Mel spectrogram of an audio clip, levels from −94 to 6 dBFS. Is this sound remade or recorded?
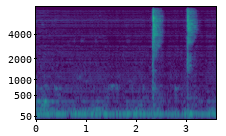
remade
